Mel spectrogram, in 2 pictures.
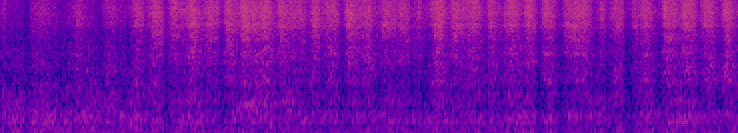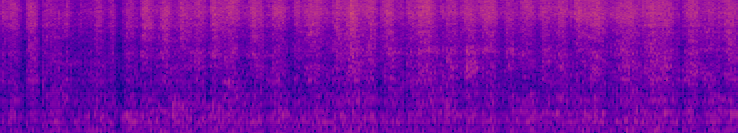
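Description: Shaving brush bristles rubbing lather into a thick beard in quick strokes: a faint, continuous scratchy brushing.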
